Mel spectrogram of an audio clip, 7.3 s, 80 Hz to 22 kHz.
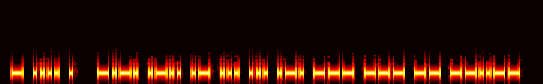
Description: Morse code, heard as a keyed tone, about 25 wpm, 600 Hz. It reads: THE CLASSROOM,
